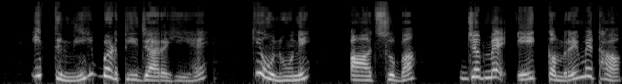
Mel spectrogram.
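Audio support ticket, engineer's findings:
Speech throughout, 0 to end. Plainly audible Opus compression, likely the cause. Texture is rough and grainy, with a noisy edge on voiced sounds and less swirling than MP3. Points to the music (CELT) mode at a low rate, which fits roughly 16 kbps. Band energies are held, but starved bands are filled by folding or noise. Fullband kept, with content up to about 20.4 kHz, so no muffling. Suspect the encoder bitrate setting.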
